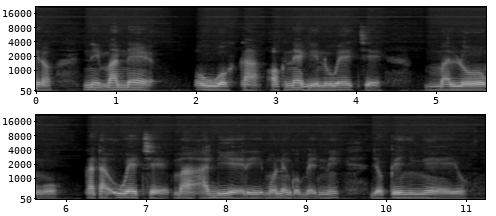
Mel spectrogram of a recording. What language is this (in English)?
Luo (Kenya and Tanzania)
